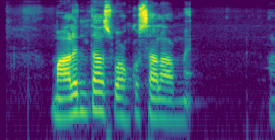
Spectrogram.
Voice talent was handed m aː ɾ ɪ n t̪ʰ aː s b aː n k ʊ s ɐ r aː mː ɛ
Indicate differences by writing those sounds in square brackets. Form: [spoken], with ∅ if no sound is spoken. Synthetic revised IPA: m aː [l] ɪ n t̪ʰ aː s [w] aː [ŋ] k ʊ s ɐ [l] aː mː ɛ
